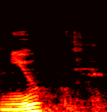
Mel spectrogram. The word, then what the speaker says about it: mu: This symbol right here is a lowercase m in Greek, and it's pronounced mu.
